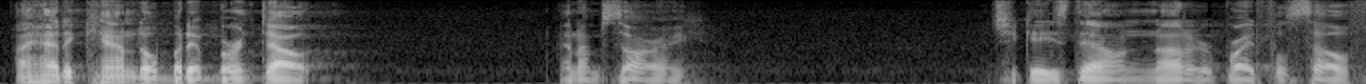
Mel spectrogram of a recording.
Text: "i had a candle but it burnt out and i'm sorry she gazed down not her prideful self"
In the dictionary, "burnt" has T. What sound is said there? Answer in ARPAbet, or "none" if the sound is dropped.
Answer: T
